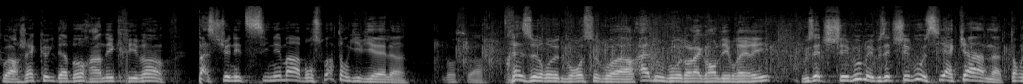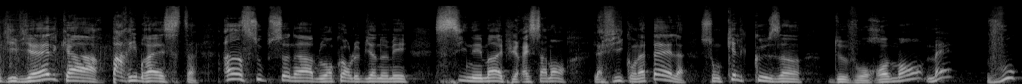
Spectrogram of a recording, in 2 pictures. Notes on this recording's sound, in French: La Grande Librairie est en direct du Festival de Cannes.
